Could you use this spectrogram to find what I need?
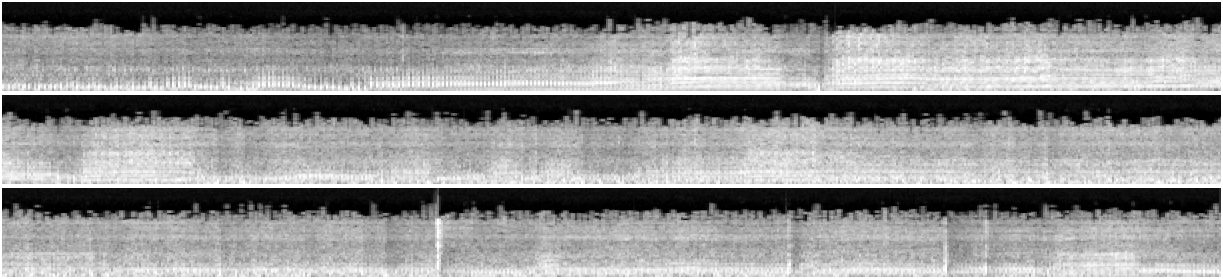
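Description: A dirt bike engine revs and roars up and down close by.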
